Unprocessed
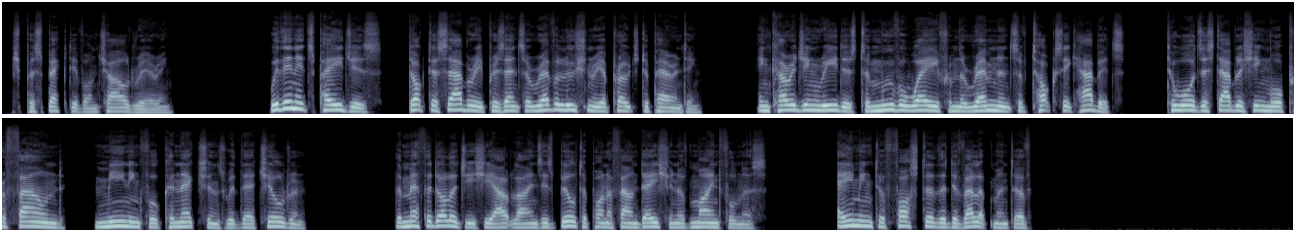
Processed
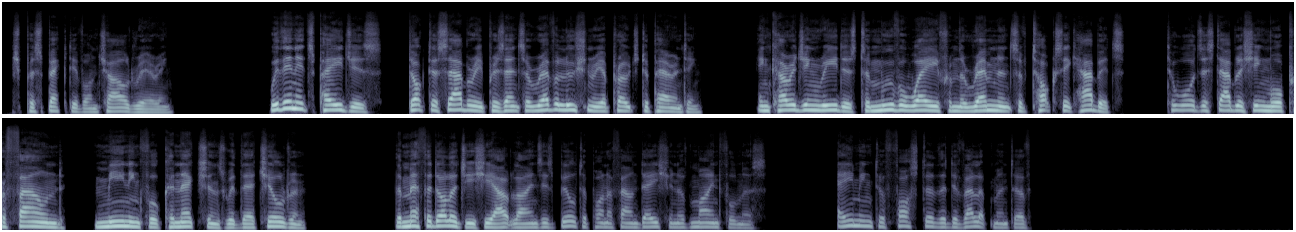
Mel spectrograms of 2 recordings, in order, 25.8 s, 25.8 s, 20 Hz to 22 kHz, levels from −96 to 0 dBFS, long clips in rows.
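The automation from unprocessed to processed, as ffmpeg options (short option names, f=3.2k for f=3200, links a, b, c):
-af "volume=9dB,afade=t=out:st=11.1:d=0.68:silence=0.334965,afade=t=in:st=11.78:d=0.71:silence=0.298538,afade=t=out:st=17.76:d=0.74:silence=0.354813"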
